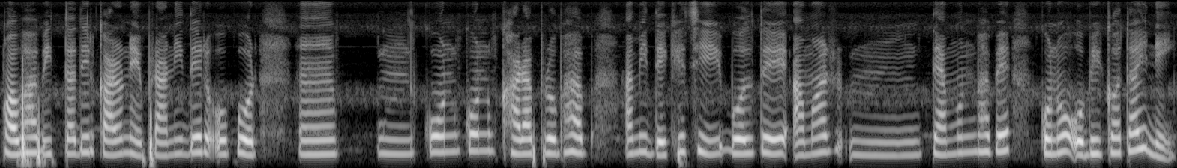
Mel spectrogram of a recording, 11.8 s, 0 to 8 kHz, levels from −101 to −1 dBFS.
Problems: background sounds at intervals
